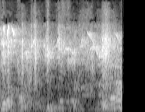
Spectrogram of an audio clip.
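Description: Many birds chirping busily over the murmur of a crowd's voices; the sound cuts off abruptly near the end.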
